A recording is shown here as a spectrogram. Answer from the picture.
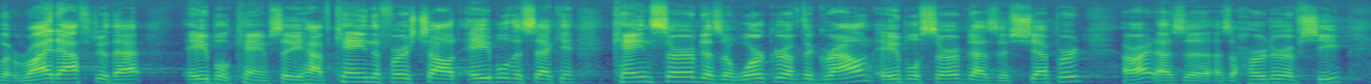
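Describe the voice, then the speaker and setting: An ordinary speaking voice from a man, fairly high in pitch, with ordinary pitch variation and a fairly quick pace. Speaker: pastor. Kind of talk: sermon.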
